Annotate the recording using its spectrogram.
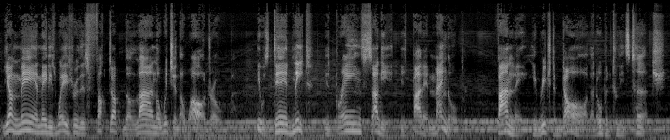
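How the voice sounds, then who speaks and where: A man's voice: medium pitch, animated, takes it slowly. A man narrating a horror story in a theatrical, suspenseful manner. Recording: music under the voice throughout. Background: prominent music bed.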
